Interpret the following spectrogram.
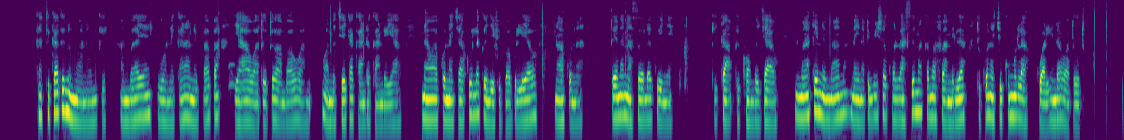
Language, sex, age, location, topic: Swahili, male, 18-24, Nakuru, finance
